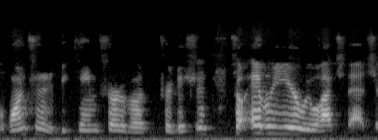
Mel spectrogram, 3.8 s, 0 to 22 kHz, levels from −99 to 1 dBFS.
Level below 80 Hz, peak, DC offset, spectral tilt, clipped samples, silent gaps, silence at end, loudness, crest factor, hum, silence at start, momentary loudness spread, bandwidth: -68 dBFS; -18 dBFS; under 0.1%; -3.5 dB/octave; under 0.1%; none; 0 s; -38 LUFS; 20 dB; none; 0 s; 13 LU; 9.6 kHz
